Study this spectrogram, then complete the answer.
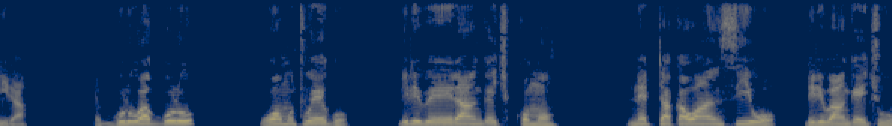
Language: Ganda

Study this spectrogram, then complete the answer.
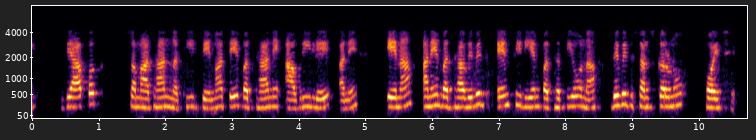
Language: Gujarati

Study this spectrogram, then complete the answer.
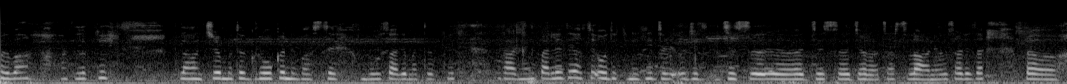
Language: Dogri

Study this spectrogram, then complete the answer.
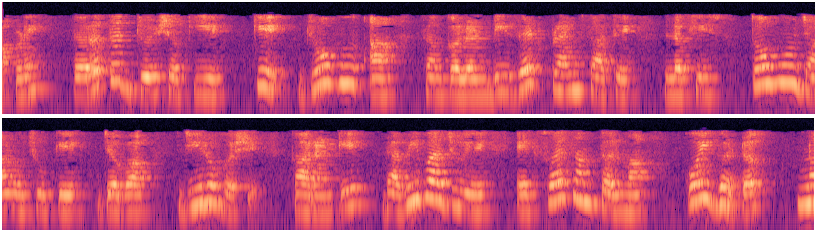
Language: Gujarati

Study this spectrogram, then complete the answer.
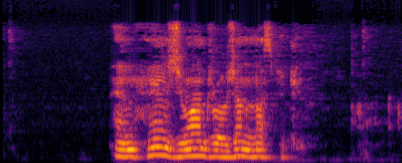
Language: Kurdish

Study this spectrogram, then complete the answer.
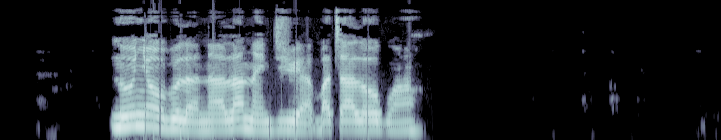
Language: Igbo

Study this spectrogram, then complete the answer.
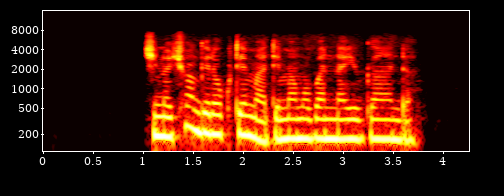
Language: Ganda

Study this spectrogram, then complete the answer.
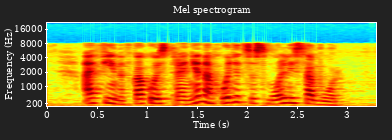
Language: Russian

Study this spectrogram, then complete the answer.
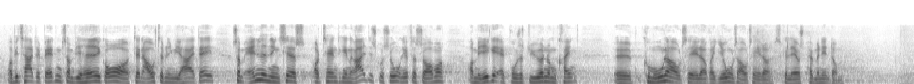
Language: Danish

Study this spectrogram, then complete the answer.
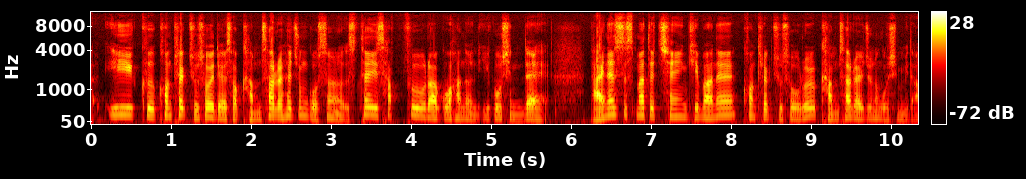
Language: Korean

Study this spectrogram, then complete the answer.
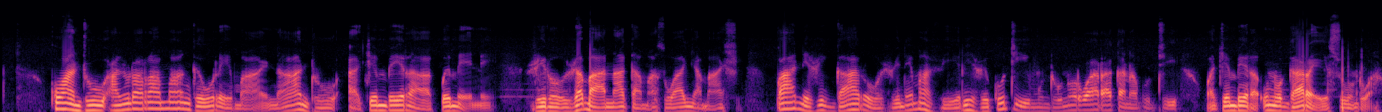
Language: Ndau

